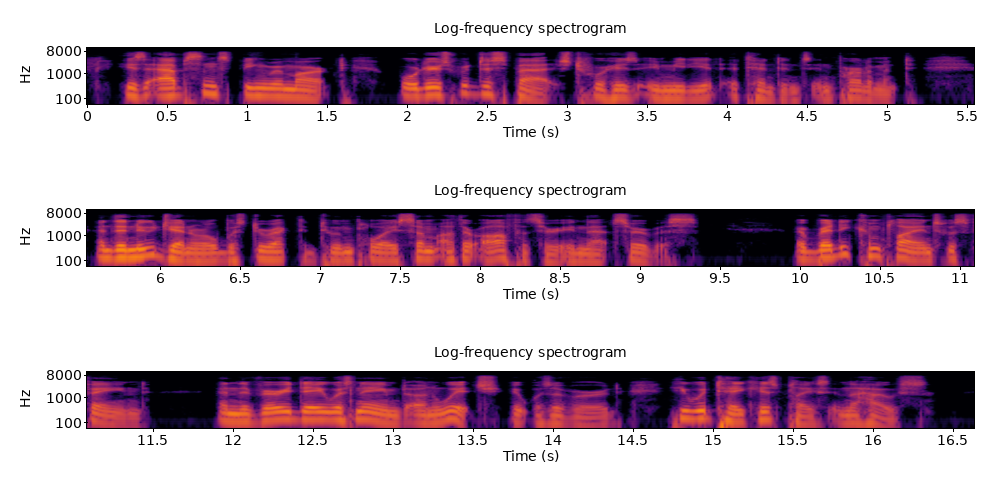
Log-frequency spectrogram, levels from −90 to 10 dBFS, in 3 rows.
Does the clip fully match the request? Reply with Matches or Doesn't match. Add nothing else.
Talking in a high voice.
Doesn't match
